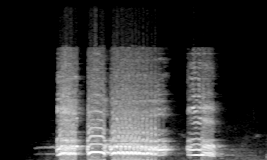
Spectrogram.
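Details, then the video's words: A red junglefowl gives one proper crow, a clipped, loud, harsh four-part phrase over about a second and a half, with a brief soft note before it. "tiếng gà rừng rặc gáy chuẩn"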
